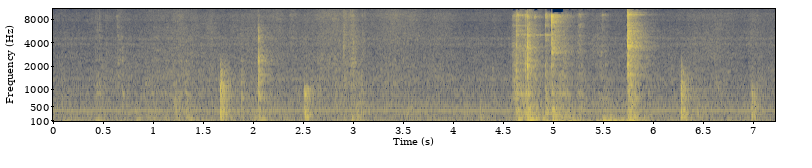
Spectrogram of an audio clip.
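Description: Clicks and knocks of metal parts being handled on a microscope boom stand: a few light clicks, then a cluster of knocks about five seconds in as the zoom lens is set into the stand's ring holder, with the sharpest knock just before six seconds. A faint steady hum runs underneath.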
